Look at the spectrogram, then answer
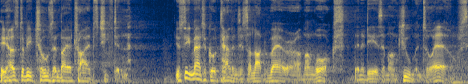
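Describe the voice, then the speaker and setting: A man puts on a character voice with a very deep, low pitch, speaking at a moderate pace against clear background noise. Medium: video game. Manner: frank, earthy, occasionally swearing.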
